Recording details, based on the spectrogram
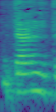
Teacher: लिखते हैं अनुस्वार लगाकर, लेकिन उच्चारित करते हैं त वर्ग के पंचमाक्षर यानी न का। तो दंत, उच्चारण क्या करते हैं, दंत।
